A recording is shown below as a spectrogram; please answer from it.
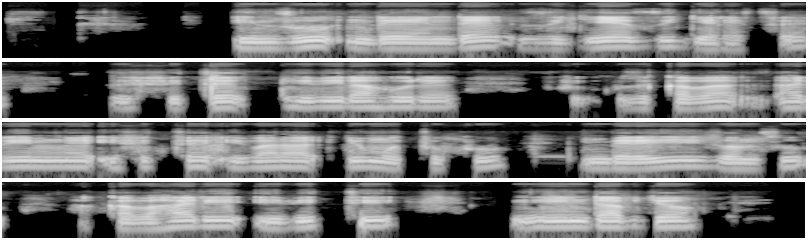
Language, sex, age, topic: Kinyarwanda, male, 18-24, finance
